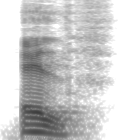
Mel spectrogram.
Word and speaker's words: elf: would say for 11 elf pronounced long like elf and for five FF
